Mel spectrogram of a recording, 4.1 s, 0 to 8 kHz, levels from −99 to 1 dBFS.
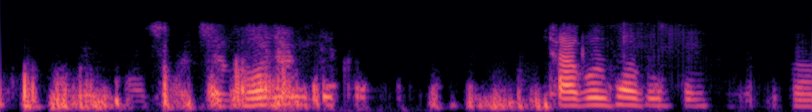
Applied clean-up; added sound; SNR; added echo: neural mask model Resemble Enhance denoiser.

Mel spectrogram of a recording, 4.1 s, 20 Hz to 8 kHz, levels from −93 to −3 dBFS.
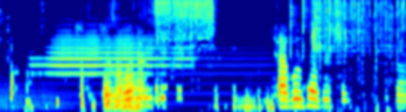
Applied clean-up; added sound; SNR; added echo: classical method spectral subtraction.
